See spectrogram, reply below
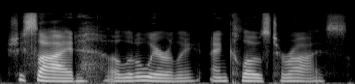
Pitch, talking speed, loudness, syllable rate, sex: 160 Hz, 150 wpm, -20 LUFS, 4.6 syllables/s, female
